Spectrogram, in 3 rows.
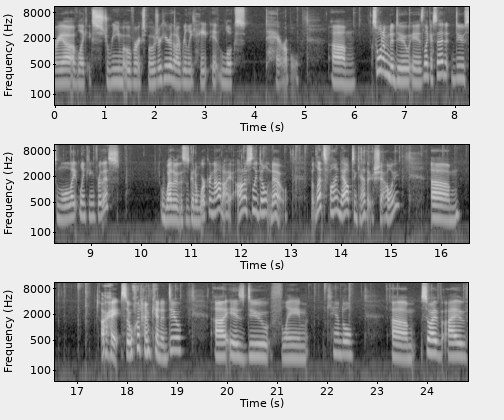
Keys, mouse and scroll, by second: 3.5-4.5 middle drag, 5.9 click, 7.0-9.0 drag, 12.0 click, 13.1 ctrl+d, 14.4 click, 14.6 click, 15.0 click, 15.6-17.5 typing, 18.3 click, 18.9 click, 19.9 BackSpace, 21.4-22.7 typing, 23.2 click, 23.3 click, 24.1 click, 24.7 click.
